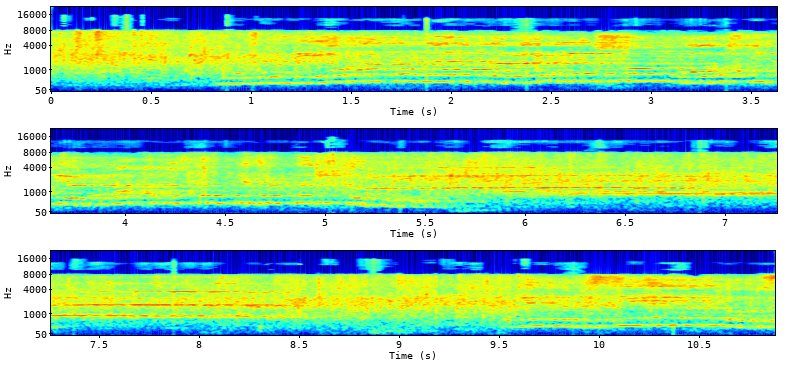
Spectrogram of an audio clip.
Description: A crowd cheers loudly and a person speaks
